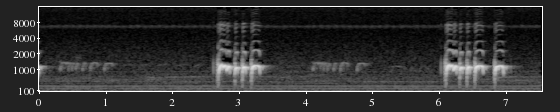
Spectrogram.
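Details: Caged zebra dove (perkutut) in full nggayer cooing, prompting rival birds to call: two loud bursts of rapid, rolling coos around three seconds apart, with fainter cooing from another dove between them.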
